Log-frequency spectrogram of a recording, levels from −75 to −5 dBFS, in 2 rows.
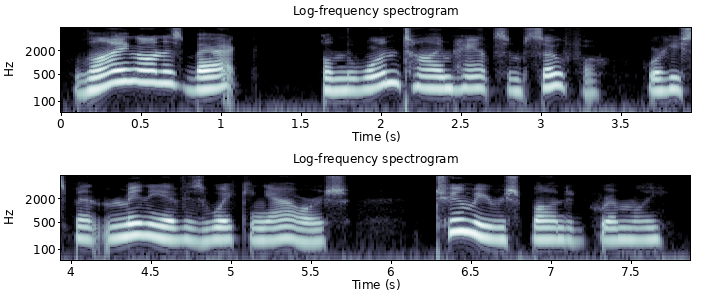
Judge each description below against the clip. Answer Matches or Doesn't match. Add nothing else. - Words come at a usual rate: Matches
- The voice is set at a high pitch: Matches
